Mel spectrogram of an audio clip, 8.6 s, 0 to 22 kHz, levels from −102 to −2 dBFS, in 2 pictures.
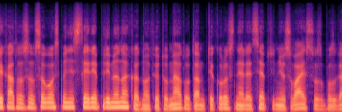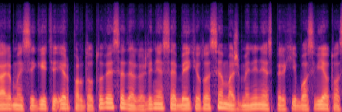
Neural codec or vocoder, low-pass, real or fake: autoencoder, 48 kHz, 32 numbers a frame, DAC-VAE, trained on Japanese speech; 19.8 kHz; fake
